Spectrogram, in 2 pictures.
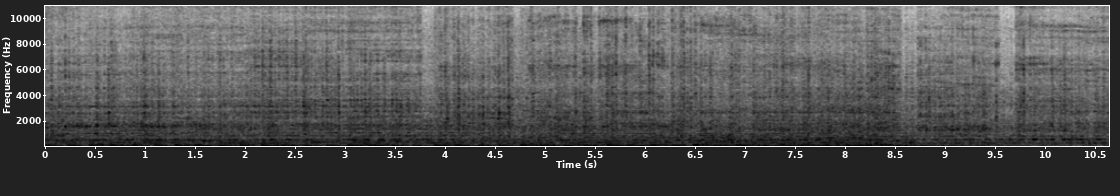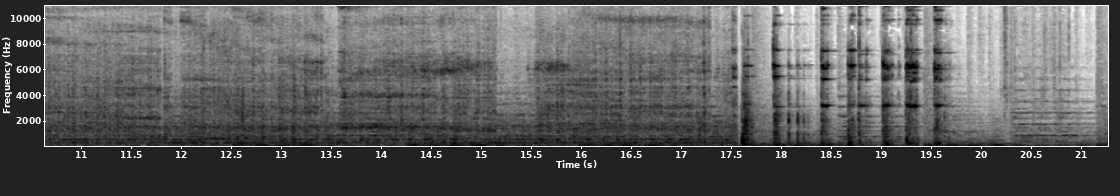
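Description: Background music over a band saw cutting a flange shape out of steel bar stock, with the rasp of the blade through the metal. A quick run of sharp clicks comes near the end.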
